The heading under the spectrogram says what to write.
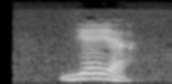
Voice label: "yɛya", Mooré; jaws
